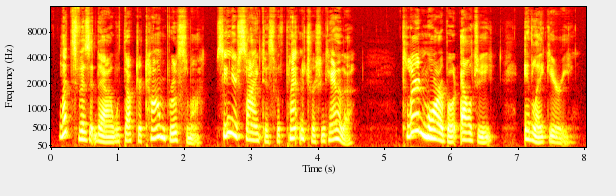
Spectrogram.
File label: narration intro to podcast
